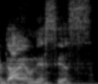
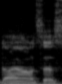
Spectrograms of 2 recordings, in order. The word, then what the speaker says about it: Dionysus: like Poseidon Hermes Hephaestus dialysis or Dionysus however you people pronounce it I pronounce the dialysis and I'm not gonna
